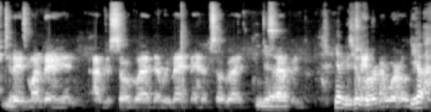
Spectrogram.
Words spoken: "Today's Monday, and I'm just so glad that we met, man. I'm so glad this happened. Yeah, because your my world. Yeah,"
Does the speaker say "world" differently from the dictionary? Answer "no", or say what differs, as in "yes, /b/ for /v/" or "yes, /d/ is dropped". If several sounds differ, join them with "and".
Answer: no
